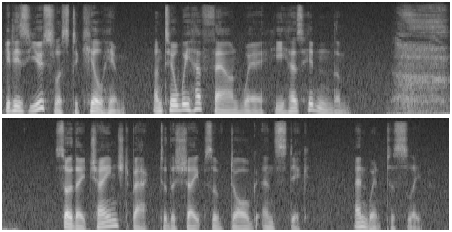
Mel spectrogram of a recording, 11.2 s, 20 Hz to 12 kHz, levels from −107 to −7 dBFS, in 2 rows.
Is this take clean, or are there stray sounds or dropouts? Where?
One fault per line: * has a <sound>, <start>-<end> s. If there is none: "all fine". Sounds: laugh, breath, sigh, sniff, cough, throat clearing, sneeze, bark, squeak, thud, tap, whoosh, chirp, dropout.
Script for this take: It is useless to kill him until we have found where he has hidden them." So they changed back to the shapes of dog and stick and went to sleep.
* has a breath, 4.8-5.8 s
